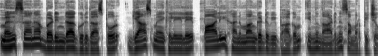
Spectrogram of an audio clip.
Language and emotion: Malayalam, neutral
